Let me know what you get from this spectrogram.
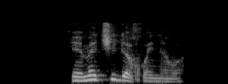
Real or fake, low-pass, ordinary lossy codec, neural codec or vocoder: real; 7.2 kHz; Opus, 32 kbps; none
